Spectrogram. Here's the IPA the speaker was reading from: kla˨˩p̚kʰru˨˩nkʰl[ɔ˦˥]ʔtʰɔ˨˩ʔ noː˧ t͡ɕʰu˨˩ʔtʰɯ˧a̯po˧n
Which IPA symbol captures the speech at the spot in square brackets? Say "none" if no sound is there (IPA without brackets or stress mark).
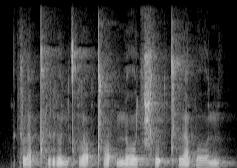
ɔ˨˩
